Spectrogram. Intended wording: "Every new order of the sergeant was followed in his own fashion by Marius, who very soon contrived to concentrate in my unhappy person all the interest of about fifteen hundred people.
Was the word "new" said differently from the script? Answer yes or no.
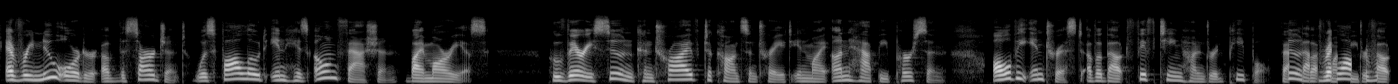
no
